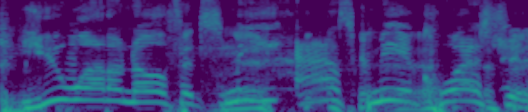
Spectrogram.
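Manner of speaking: high-pitched, emphatic challenge; [name]. Retold or imitated. Fake rock star proves identity to assistant, emphatic. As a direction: pompously dare them to test you. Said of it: "this is [name]".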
